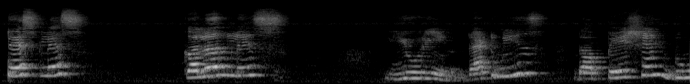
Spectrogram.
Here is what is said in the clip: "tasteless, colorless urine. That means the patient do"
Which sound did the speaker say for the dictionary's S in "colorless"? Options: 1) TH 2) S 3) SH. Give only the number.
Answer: 2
